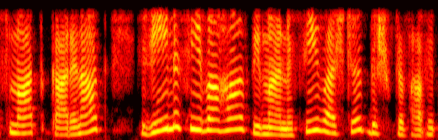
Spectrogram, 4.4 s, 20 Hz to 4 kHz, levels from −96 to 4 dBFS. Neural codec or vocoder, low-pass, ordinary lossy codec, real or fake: codec, 16 kHz, 4.8 kbps, FACodec; 3.6 kHz; none; fake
